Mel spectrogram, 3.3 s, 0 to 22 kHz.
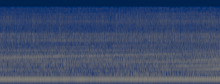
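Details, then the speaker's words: Jet Central kerosene-start model jet turbine, prime-pump test with the fuel valve on, purging air bubbles into a catch tank: steady electric whine near 180 Hz rising as the pump gathers speed; fuel pump priming normally. "so now we can hear the pump starting to run we see our fuel moving so we're priming the fuel system"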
